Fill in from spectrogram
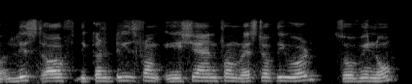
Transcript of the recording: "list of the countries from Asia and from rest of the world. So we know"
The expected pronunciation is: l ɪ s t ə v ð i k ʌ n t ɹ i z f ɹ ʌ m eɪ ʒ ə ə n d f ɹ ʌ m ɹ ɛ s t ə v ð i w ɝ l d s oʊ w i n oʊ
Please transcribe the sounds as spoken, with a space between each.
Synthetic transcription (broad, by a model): l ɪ s t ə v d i k ʌ n t ɹ i z f ɹ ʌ m eɪ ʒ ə ə n d f ɹ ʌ m ɹ ɛ s t ə v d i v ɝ d s oʊ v i n oʊ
